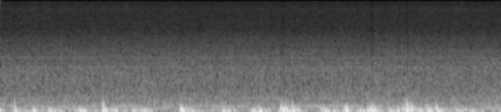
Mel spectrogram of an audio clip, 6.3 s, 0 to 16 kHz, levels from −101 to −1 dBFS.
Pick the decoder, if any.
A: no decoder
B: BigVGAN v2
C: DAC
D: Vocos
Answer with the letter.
A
